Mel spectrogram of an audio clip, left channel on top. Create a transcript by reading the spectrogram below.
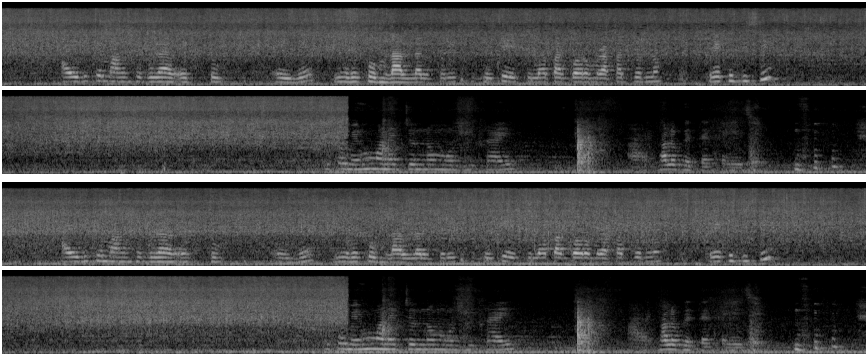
আর এদিকে মাংসগুলো একটু এই যে এরকম লাল লাল করে ভেজে চুলাটা গরম রাখার জন্য রেখে দিচ্ছি। একটু মেহমানের জন্য মুরগি ফ্রাই আর ভালো করে তরকারি, এই যে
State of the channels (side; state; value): both; normal; correlation 0.20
